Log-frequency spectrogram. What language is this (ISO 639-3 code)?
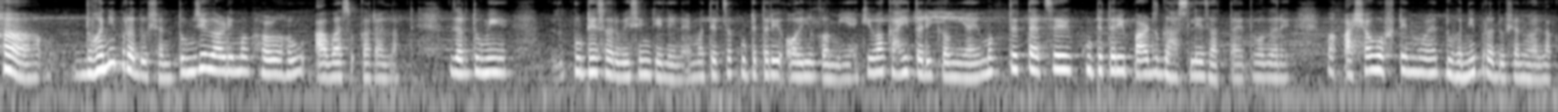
mar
